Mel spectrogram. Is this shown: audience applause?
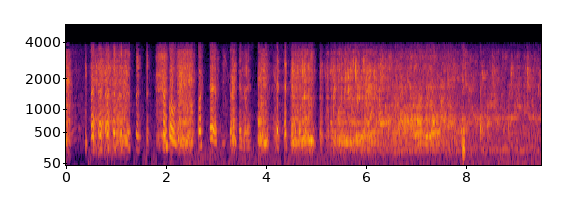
no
